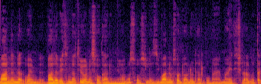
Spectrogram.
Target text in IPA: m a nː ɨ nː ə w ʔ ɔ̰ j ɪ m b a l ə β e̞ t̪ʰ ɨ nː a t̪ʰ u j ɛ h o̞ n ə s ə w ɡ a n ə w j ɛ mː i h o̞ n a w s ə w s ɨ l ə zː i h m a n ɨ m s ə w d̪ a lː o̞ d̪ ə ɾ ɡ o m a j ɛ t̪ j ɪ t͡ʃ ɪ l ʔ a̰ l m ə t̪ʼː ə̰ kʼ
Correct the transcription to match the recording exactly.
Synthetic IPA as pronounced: m a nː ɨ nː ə w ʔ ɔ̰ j ɪ m b a l ə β e̞ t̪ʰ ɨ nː ə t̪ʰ u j ɛ h o̞ n ə s ə w ɡ a n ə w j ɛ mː i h o̞ n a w s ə w s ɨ l ə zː i h m a nː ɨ m s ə w d̪ a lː o̞ d̪ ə ɾ ɡ o m a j ɛ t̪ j ɪ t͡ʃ ɪ l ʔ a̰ l m ə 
